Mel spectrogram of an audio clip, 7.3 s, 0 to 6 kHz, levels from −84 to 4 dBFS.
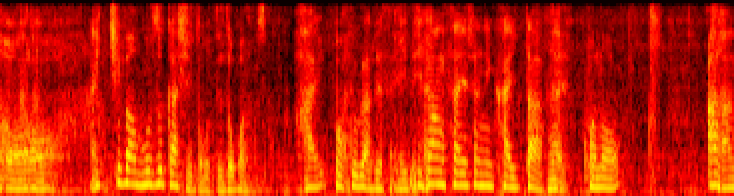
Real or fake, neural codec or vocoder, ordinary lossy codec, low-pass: fake; codec, 16 kHz, 4.8 kbps, FACodec; none; 5.4 kHz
